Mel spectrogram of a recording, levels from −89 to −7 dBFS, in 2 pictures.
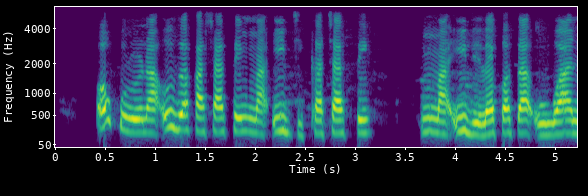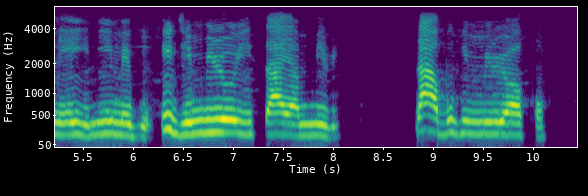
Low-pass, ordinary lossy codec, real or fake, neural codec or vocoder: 5.4 kHz; none; fake; vocoder, 44.1 kHz, 128 mel bands every 512 samples, BigVGAN v2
